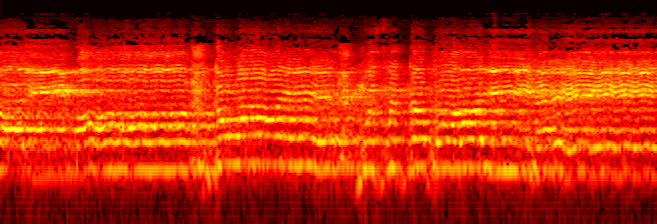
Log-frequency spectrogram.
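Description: A man singing lines of Urdu devotional poetry (a manqabat) in tarannum, the melodic style of recitation, with long held, wavering notes, amplified through a microphone.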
